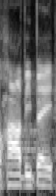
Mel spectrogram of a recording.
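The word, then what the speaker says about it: Hervey Bay: So I planned out the route, and the first night we were going to stay in a place called Harvey Bay. They say Harvey Bay, but it's H-E-R.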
